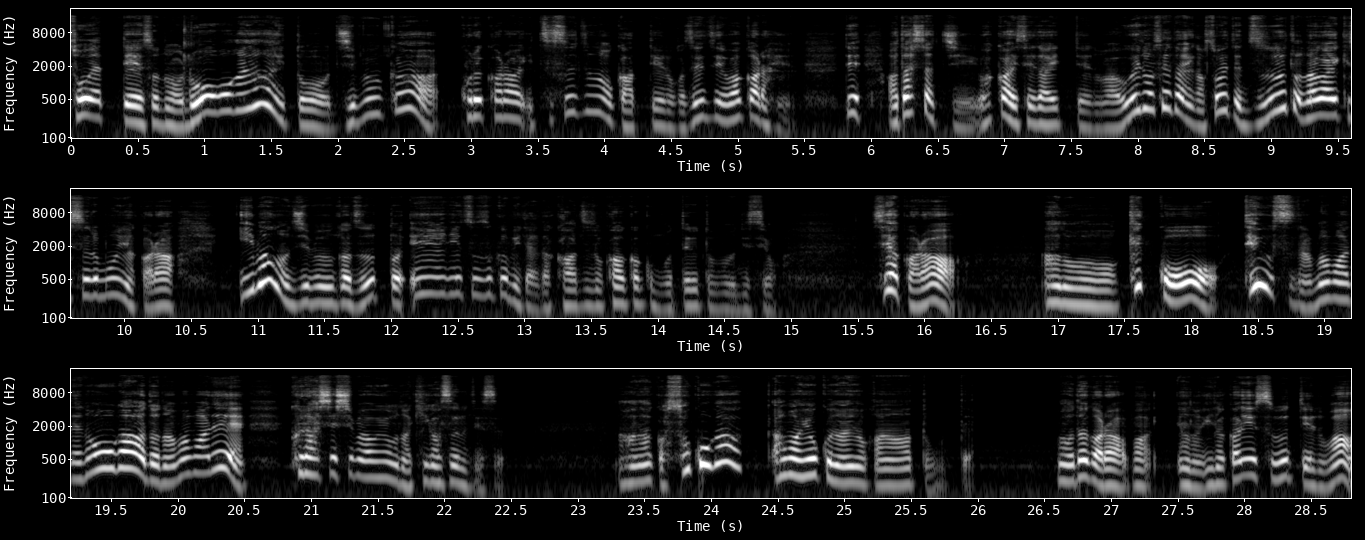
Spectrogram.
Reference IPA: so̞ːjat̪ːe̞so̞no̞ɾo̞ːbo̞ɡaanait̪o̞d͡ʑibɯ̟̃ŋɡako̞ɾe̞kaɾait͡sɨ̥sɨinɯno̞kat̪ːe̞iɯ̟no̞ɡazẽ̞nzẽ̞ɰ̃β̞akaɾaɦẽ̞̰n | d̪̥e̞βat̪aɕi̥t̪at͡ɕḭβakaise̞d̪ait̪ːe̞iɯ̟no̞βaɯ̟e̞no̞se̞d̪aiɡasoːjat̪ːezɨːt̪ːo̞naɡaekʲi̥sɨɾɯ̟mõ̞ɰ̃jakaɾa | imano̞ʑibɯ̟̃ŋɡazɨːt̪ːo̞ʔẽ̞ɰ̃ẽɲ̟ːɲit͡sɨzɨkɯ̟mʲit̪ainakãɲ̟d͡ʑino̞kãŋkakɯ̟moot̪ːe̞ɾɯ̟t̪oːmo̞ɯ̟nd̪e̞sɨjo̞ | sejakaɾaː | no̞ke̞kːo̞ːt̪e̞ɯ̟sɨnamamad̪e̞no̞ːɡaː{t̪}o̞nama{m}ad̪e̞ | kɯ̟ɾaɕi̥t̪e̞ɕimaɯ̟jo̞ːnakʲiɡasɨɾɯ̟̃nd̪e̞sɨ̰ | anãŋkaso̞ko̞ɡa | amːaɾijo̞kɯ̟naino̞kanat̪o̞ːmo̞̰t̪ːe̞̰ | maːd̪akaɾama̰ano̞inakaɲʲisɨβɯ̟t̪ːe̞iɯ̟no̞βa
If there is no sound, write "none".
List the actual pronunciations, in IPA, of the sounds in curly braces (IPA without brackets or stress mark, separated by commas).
d̪, m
